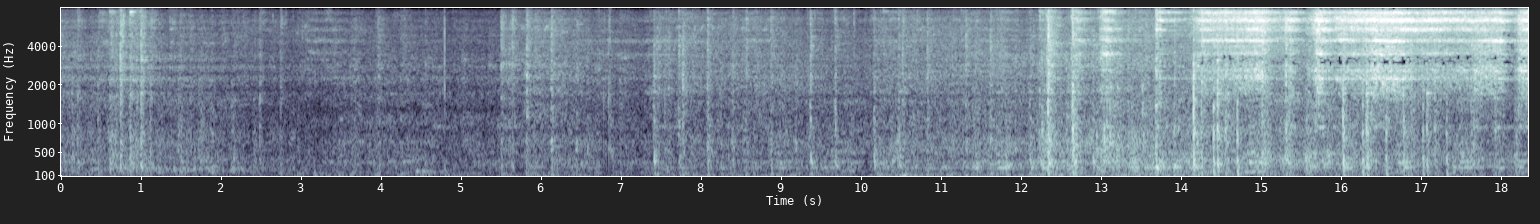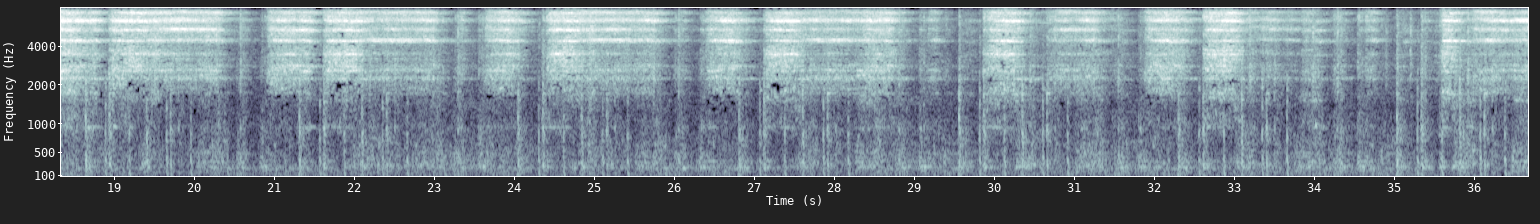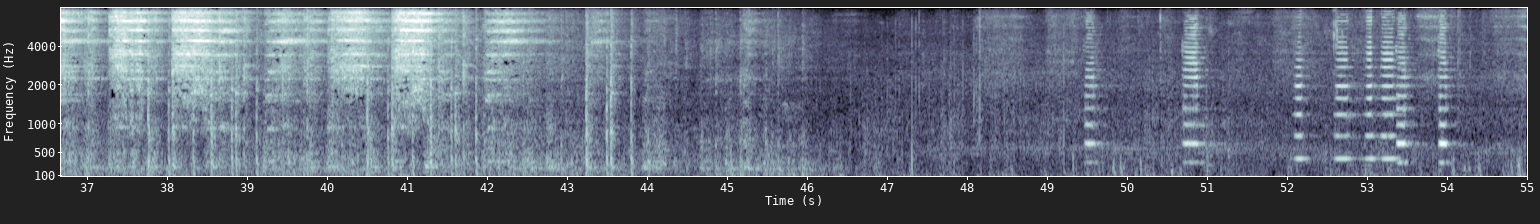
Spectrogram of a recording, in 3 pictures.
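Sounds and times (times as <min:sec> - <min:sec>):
train wheels clicking over joints: 0:00.0 - 0:03.0, 0:05.4 - 0:46.2
low train rumble: 0:00.0 - 0:55.0
train wheels squealing: 0:12.6 - 0:44.2.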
